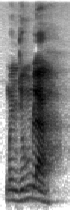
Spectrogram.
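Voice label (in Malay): "menjumlah", Malay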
